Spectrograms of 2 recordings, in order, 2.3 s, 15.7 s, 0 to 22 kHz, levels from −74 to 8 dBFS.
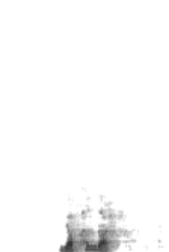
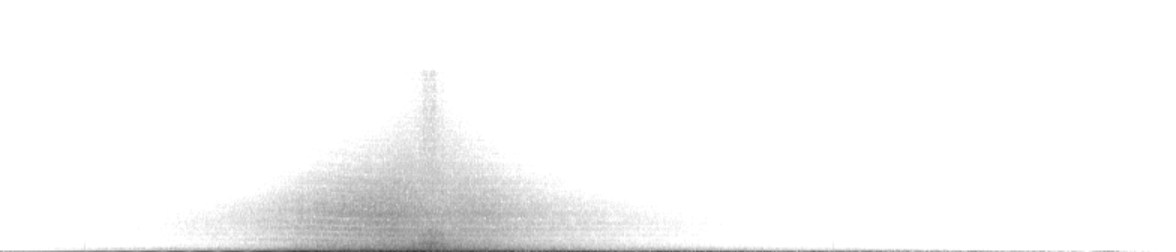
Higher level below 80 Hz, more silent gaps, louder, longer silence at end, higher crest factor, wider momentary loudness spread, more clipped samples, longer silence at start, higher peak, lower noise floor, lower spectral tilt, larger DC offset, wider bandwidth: second, -72 dBFS vs -24 dBFS; neither; first, -16 LUFS vs -28 LUFS; second, 0.75 s vs 2.6 s; about the same, 18 dB vs 16 dB; second, 8 LU vs 24 LU; neither; about the same, 0.8 s vs 0.7 s; about the same, -2 dBFS vs -4 dBFS; second, -63 dBFS vs -67 dBFS; first, -9 dB/octave vs -6 dB/octave; neither; second, 5 kHz vs 8 kHz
